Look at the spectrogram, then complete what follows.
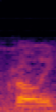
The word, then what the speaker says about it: Crowley: at his name pronounced Crowley's a rhyme with holy and the Satanists today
